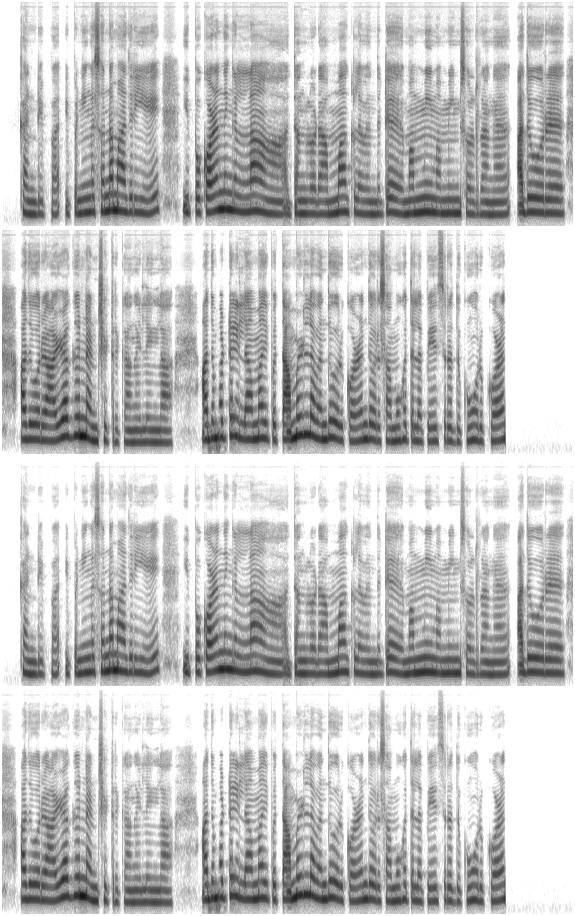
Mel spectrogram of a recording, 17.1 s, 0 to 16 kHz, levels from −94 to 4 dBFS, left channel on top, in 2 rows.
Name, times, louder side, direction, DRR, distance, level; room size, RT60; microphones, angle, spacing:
voice 1, 0.3-16.1, left 1 dB, 35° left, 6.7 m, -20 dB
open air
head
